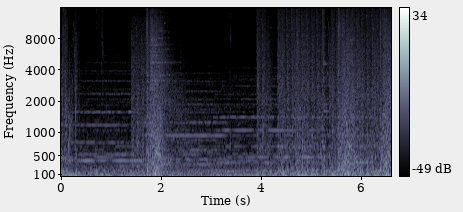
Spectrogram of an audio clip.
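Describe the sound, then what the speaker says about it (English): Rapid bursts of enemy gunfire in the video game Dirge of Cerberus: Final Fantasy VII, repeated volleys over a steady background of game sound and music, fairly quiet overall. "Stop shooting me"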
